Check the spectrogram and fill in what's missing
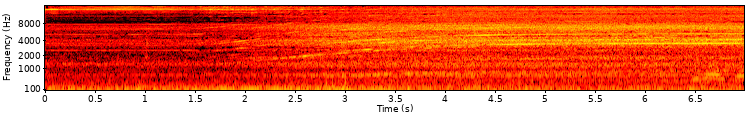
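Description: A SubSonex jet engine spools up to high power, its loud roaring whine rising in pitch and building steadily into a sustained, intense scream.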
